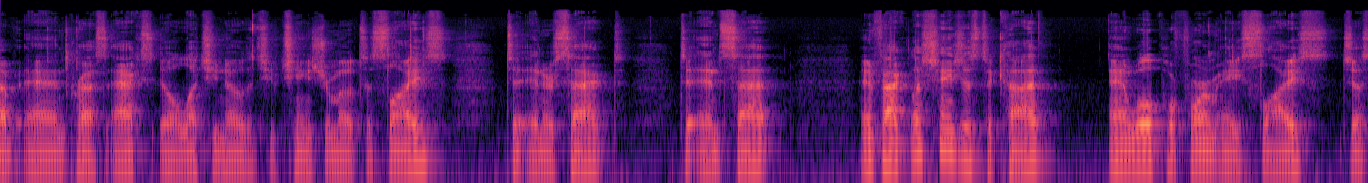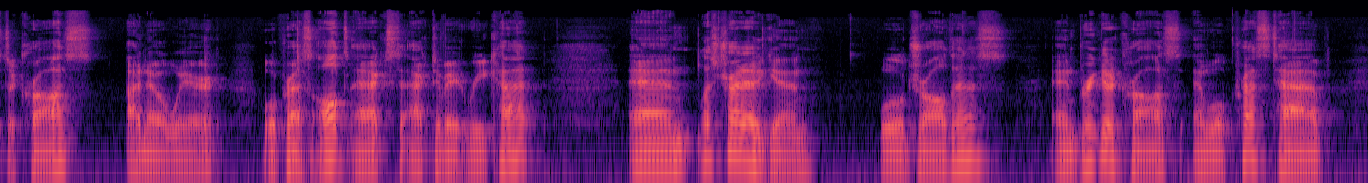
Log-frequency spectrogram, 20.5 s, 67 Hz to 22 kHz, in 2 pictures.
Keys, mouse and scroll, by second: 7.2 middle click, 8.3 click, 14.0 click, 15.2 middle click, 16.6 click, 19.5 middle click.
